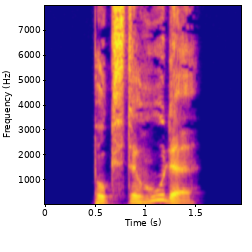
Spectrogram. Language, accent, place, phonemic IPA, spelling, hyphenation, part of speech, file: German, Germany, Berlin, /ˌbʊkstəˈhuːdə/, Buxtehude, Bux‧te‧hu‧de, proper noun, De-Buxtehude.ogg
- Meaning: 1. Buxtehude (a city in Germany, in northern Lower Saxony) 2. placeholder for a remote, distant, or boring place; Timbuktu, Outer Mongolia 3. a surname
